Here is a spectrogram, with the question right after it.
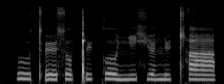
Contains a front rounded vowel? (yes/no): yes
